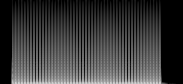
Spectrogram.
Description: Pulse A C0; fleet keys Samples

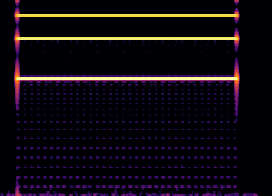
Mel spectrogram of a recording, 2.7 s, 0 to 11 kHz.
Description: Pulse B F6, keys; fleet keys Samples

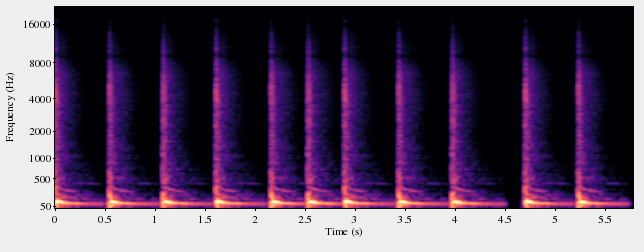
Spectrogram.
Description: clack bnc

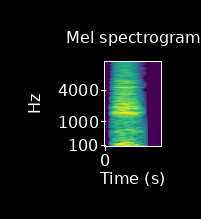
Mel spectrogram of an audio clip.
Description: Short exhale; VOCALOID6 AI Megpoid SOLID Voicebank; Vocaloid 6.5.1

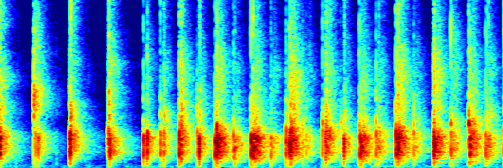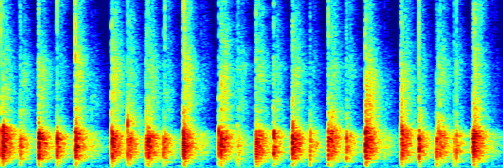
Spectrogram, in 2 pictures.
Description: claps

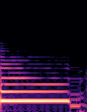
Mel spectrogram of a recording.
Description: gtr trem

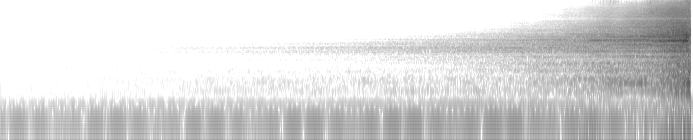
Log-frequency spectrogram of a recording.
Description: Crash RVRS

